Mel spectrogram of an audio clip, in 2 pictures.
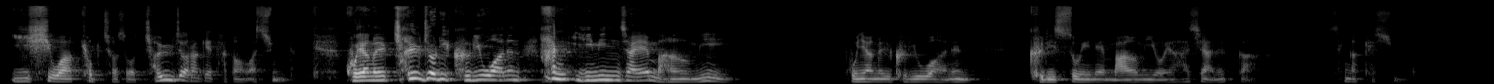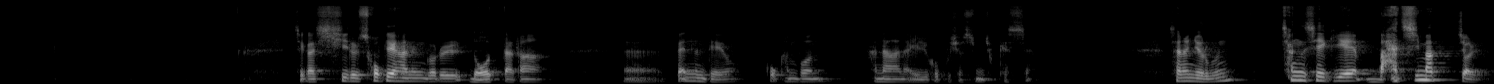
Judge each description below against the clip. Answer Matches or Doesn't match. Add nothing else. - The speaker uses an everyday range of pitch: Doesn't match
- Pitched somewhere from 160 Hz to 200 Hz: Matches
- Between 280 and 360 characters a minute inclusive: Doesn't match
